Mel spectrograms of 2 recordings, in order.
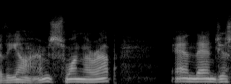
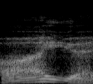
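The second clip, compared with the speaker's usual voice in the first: hoarse, whispered voice; 4 semitones lower, 3 dB quieter than usual. Reading a scene where oy answers quietly: hoarse whisper. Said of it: "in a hoarse whisper".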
